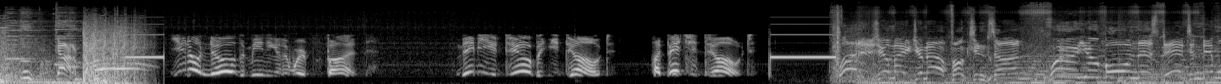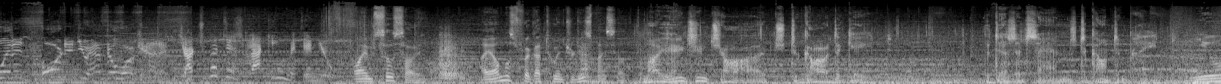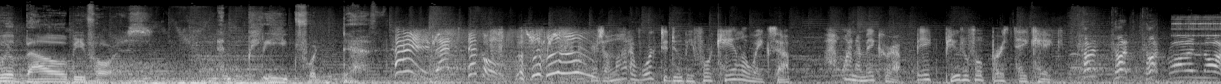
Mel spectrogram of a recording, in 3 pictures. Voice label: Male Voice Over Talents Animation Game Voices

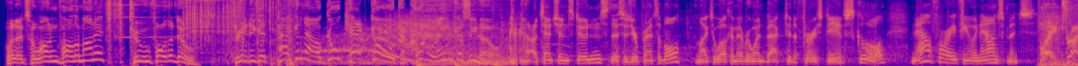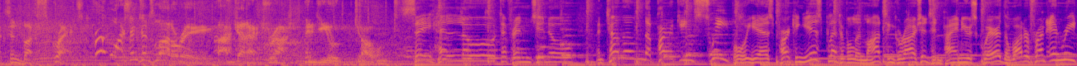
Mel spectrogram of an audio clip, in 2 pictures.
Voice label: Male Voice Over Talent Commercial Characters

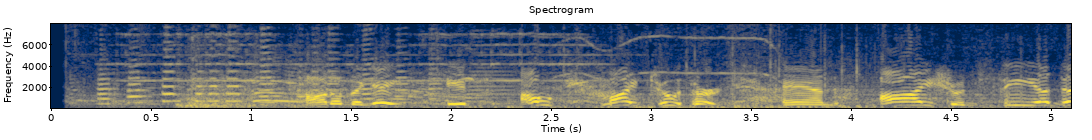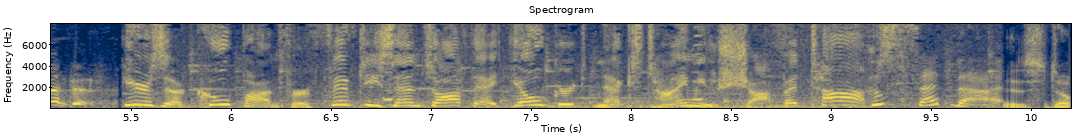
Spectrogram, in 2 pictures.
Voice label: Male Voice Over Character Voice

